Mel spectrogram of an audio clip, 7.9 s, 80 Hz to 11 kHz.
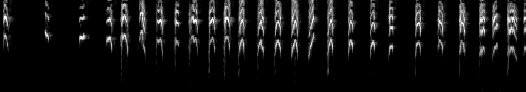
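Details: Spike, an 18-year-old talking cockatiel (Nymphicus hollandicus) sitting in a drawer on a coffee table, gives quick, bright, squeaky whistled notes, about four a second, in a steady run.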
